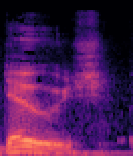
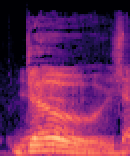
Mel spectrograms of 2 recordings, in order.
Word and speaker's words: Doge: with is it DogeCoin or DogeCoin? – It's actually pronounced Doge. – Doge.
